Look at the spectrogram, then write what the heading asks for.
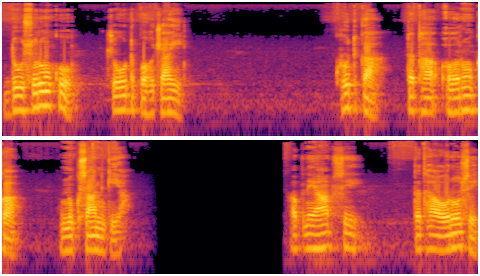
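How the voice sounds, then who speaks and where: Very slow, calm male meditation guide. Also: fairly low pitch. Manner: slow, calm, soothing instructions with long pauses.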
